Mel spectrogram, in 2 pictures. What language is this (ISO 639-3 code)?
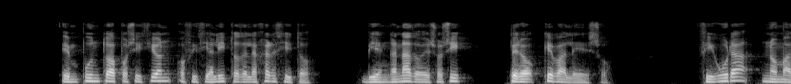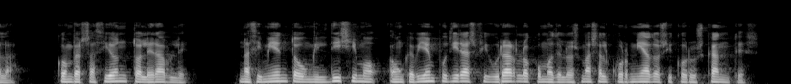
spa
